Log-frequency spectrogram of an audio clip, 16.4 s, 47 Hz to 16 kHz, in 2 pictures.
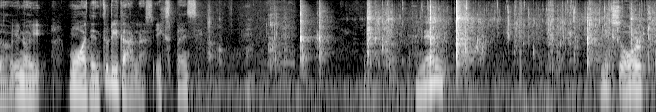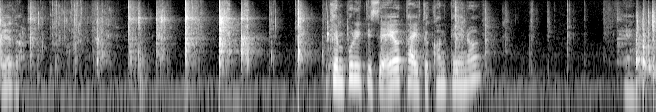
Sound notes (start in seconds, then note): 6.5 sloshing noise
